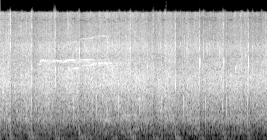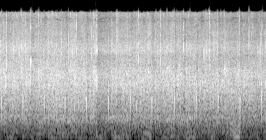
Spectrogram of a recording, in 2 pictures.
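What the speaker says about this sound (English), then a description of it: "another round of applause for Professor Dawkins and Dr. Tyson" Dense, sustained applause from a large lecture audience, loud and even throughout with no voices standing out.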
